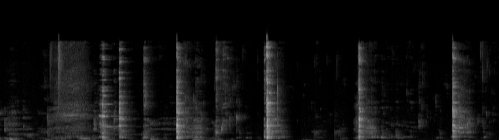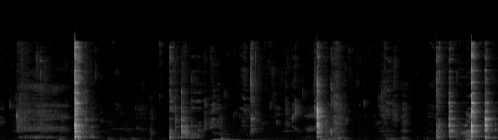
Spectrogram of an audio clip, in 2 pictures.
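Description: Metal fork and spoon clinking against a bowl as noodles in broth are lifted and turned. There are separate sharp clinks every second or two, with a quick run of clinks near the end.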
